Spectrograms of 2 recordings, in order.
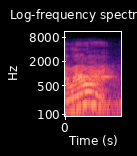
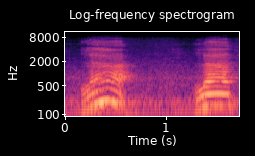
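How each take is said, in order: First: The two las run together without a pause. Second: There is a short pause between the two las. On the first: It sounds like a woman's name. The speaker calls it wrong. "tidak dibaca lala" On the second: The first la answers no, the second forbids. The speaker calls it right. "ada jeda"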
